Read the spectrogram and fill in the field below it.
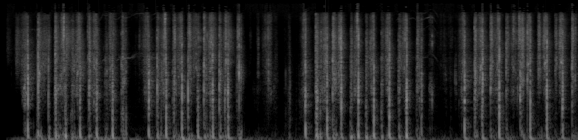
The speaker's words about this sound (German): Und ich misch wieder alle Karten.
